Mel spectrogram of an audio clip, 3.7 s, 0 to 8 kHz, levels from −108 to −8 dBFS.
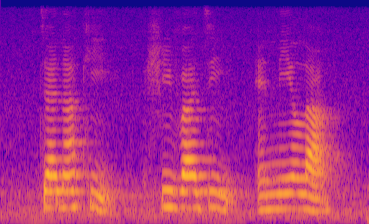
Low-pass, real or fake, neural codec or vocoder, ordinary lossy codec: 7.2 kHz; real; none; none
